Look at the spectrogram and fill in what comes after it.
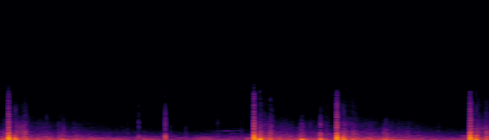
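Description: Aerial fireworks shells bursting with sharp bangs: one right at the start, a quick run of three or four about halfway through, and another near the end.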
